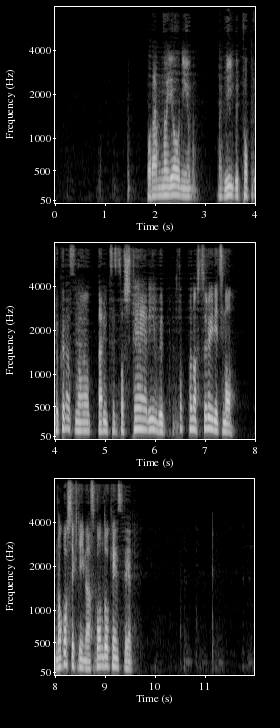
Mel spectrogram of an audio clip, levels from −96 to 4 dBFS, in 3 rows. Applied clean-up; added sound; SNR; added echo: neural mask model DeepFilterNet 3.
